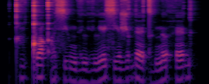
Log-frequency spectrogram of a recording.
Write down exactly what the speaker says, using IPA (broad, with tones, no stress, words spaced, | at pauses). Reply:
qʰɛ̤˧˥ǃu˧˥qʼə̤˧˥ sʲu˩˧˩ŋɛ̤˩˧˩lʲɛ̤˩˧˩ lʲɛ˧˥sʲɛ˩˧˩ʒə˧˥ɡ ɾɛ˩˧˩tə̤˩˧˩ nə˧˥hɛ˧˥ɡ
